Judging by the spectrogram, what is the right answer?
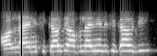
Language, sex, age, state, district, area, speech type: Odia, female, 45-60, Odisha, Gajapati, rural, conversation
